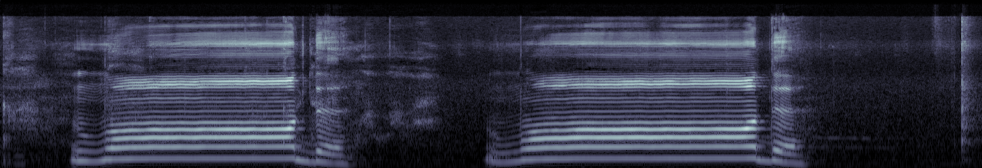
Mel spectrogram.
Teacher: ضاد ضاد، غود زبان کی کروٹ جب اوپر کی ڈاڑوں سے لگے، یہ جو زبان کا موٹا حصہ ہے سائیڈ والا، یہ اوپر ڈاڑوں سے لگے تو غود ادا ہوتا ہے، اور اس میں نرمی ہے، غود نرم ہے۔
